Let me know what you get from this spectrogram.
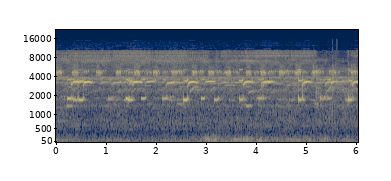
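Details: A chorus of little coquí frogs from Venezuela and Puerto Rico: many overlapping high chirping notes and short rising whistles repeating roughly every second, with steady high-pitched background hum.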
